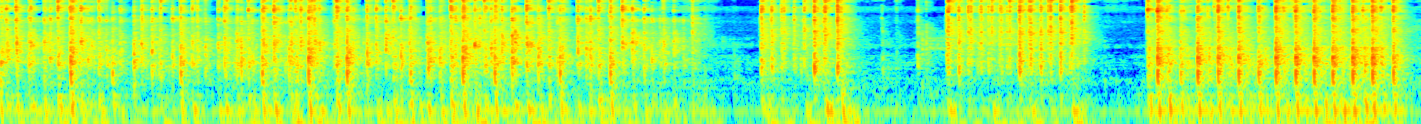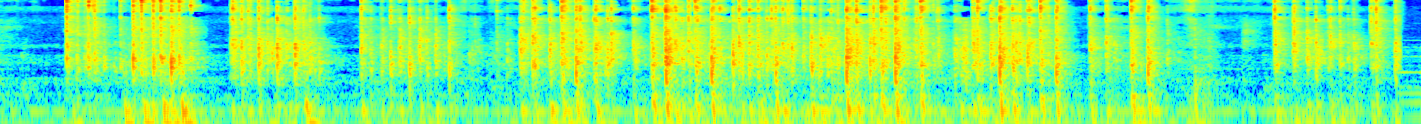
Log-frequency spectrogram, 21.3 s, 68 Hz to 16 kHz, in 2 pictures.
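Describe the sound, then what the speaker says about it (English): Rapid, steady typing on an NPET G20 budget gaming keyboard with mecha-membrane switches, close and continuous with brief pauses between bursts of keystrokes, no talking. "I'm sure you want to hear what these mecha switches sound like."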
